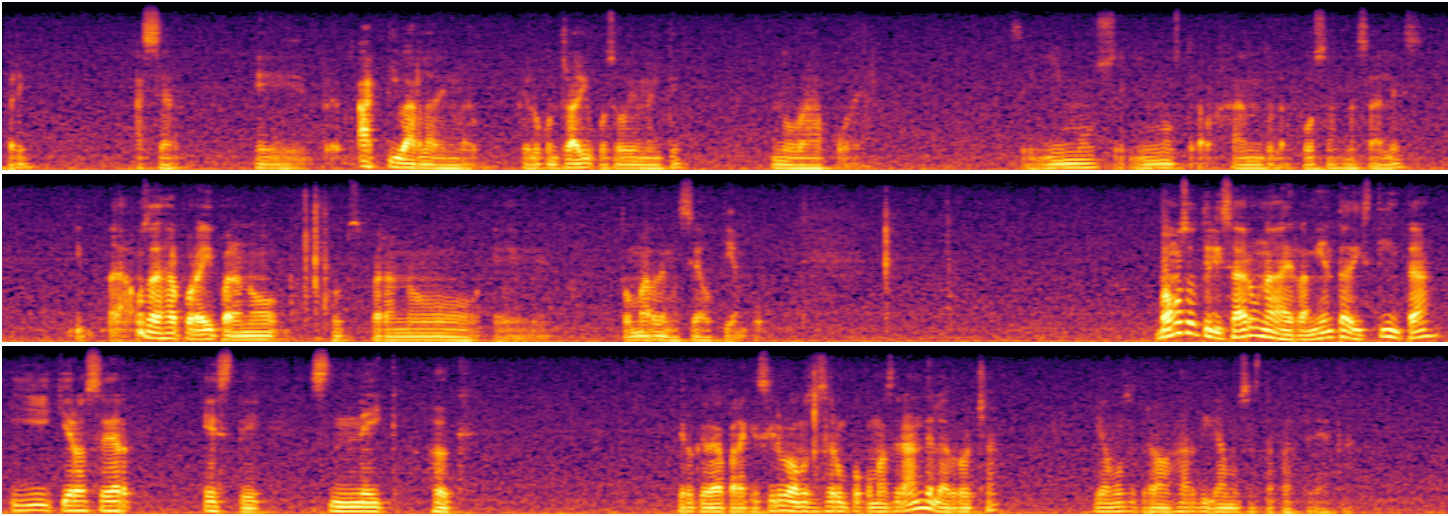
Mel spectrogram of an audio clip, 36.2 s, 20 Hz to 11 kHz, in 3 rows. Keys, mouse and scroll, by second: 0.1 scroll down 1, 0.6-3.1 middle drag, 3.4-6.9 drag, 7.0-10.3 drag, 10.4-12.4 drag, 12.6-13.7 drag, 13.8 middle click, 14.7 ctrl+z, 15.2-16.4 ctrl+drag, 16.4 middle click, 17.1-17.8 scroll down 4, 18.2-18.6 scroll up 2, 18.8 middle click, 19.3 middle click, 19.6 shift+middle click, 20.5-21.6 middle drag, 21.8-22.4 scroll up 2, 23.2 click, 28.1 click, 30.9 f, 31.8 click, 32.3 scroll down 1, 32.8 middle click, 33.4 middle click, 35.9-36.1 drag.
